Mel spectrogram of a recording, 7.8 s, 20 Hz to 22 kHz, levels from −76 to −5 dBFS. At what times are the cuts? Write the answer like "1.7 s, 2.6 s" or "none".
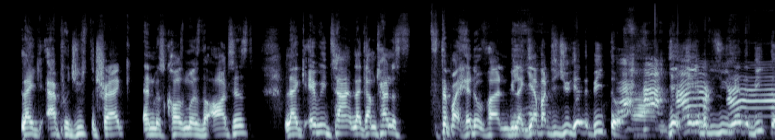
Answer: none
